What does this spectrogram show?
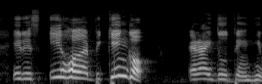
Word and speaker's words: Hijo del Vikingo: Please, Hijo, do not pronounce the H. It is not Hijo del Vikingo. It is Hijo del Vikingo.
